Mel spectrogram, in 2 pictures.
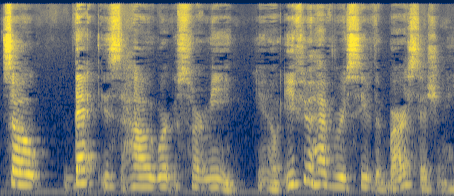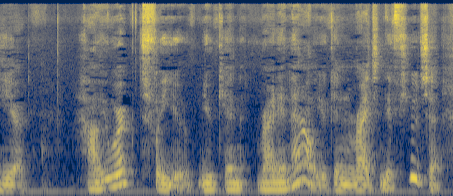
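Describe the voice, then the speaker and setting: A woman with a non-native accent speaks at a moderate pace and medium pitch, her pitch swinging very widely over noticeable background noise. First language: Portuguese. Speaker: life coach. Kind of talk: live stream talk. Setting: at home. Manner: halting.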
